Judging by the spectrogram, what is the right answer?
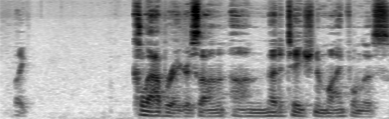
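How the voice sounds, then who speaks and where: This man's voice is somewhat breathy. He speaks at a moderate pace. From New England. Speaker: meditation and yoga teacher. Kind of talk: interview. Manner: halting, many fillers and restarts.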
